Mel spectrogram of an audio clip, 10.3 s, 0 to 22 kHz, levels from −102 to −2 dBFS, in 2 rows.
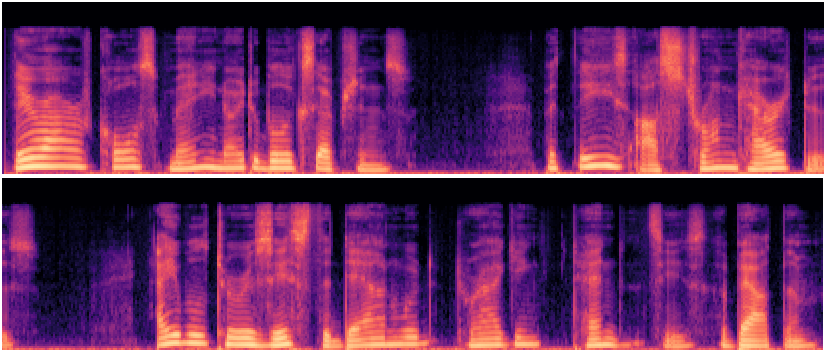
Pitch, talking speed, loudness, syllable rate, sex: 150 Hz, 125 wpm, -17 LUFS, 4.8 syllables/s, male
